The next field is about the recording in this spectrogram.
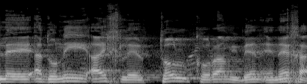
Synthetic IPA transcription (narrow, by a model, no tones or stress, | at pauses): lead̪oniʔajχlet̪olkʰoɾamibenʔeneχa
